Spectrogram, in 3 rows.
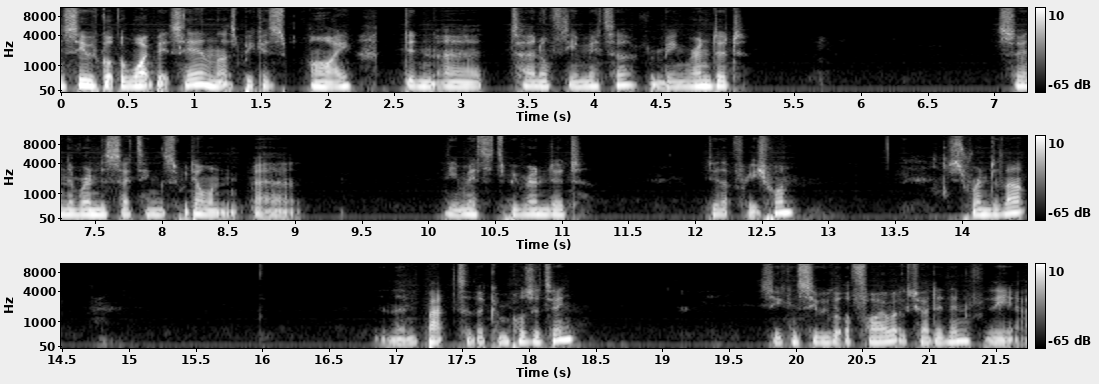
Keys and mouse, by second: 1.6 click, 2.3 click, 3.0 middle click, 3.7 click, 5.0 middle click, 5.6 middle click, 5.9 middle click, 6.4 middle click, 7.9 click, 10.5 click, 11.4 click, 12.3 click, 13.2 click, 14.5 F12, 17.5 click.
